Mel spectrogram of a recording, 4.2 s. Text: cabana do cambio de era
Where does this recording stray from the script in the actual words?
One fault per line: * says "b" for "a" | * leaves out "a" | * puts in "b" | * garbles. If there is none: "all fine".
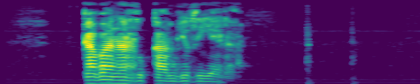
all fine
